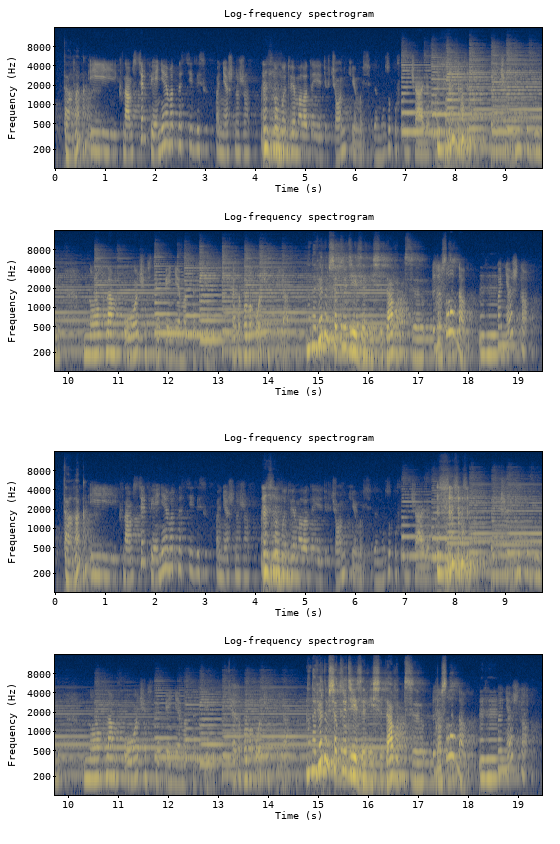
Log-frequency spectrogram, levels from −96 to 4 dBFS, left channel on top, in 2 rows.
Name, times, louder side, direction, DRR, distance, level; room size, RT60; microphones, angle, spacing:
voice 1, 0.2-0.5 4.1-4.6 7.6-8.3 8.9-9.1 13.2-13.4 14.8-17.6 18.2-18.6, right 2 dB, 65° right, 1 dB, 4.9 m, -22 dB
voice 2, 0.7-3.9 4.4-8.3 8.9-13.0 13.3-14.7 17.3-18.0 18.6-19.2, left 2 dB, 45° left, 7 dB, 2.0 m, -30 dB
sound 1, 6.9-16.5, left 2 dB, 70° left, 3.6 m, -29 dB
29.5 x 27.0 x 7.0 m, 0.96 s
head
